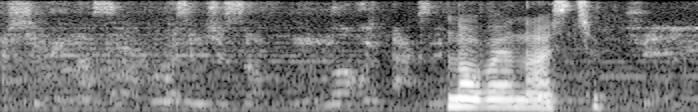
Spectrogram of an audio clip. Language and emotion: Russian, neutral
